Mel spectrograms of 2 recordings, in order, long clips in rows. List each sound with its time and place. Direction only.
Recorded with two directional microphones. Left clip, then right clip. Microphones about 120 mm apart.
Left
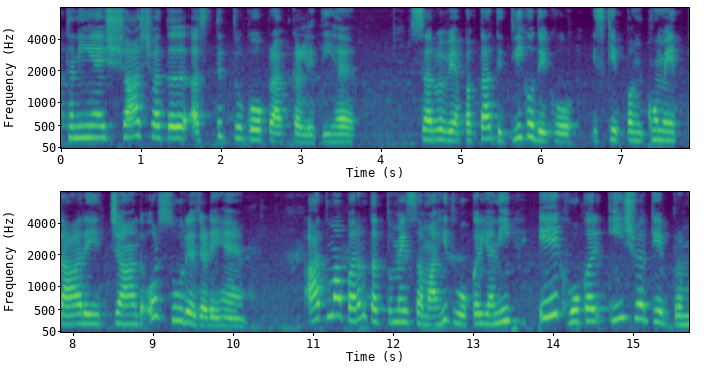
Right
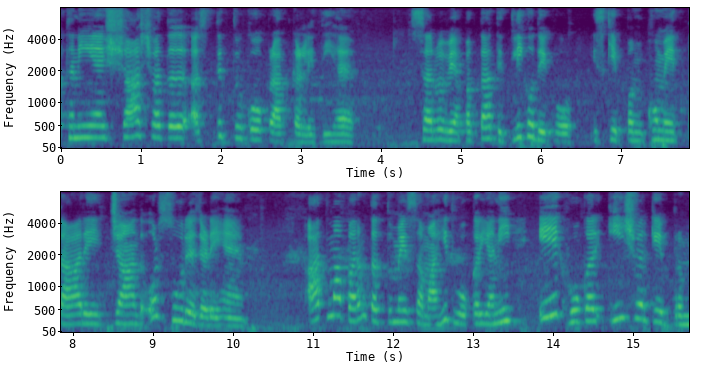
0.0 s a woman's voice: 55° left (ahead or behind)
